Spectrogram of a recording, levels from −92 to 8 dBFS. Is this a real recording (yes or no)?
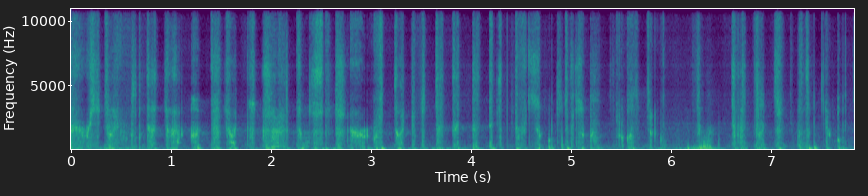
no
